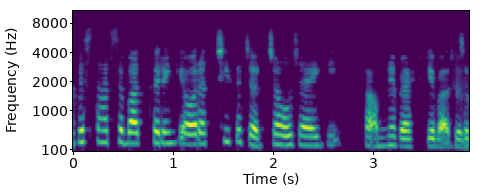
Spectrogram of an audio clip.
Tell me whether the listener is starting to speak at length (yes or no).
yes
